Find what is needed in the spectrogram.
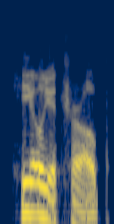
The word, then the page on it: heliotrope: American English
